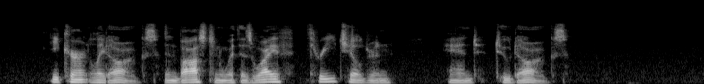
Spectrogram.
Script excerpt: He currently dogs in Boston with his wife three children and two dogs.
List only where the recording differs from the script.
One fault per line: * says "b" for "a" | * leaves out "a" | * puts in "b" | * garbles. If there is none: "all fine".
all fine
